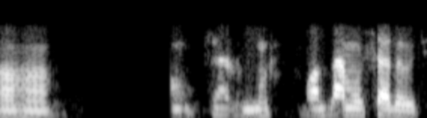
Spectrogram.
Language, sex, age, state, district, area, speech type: Odia, male, 18-30, Odisha, Jagatsinghpur, rural, conversation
